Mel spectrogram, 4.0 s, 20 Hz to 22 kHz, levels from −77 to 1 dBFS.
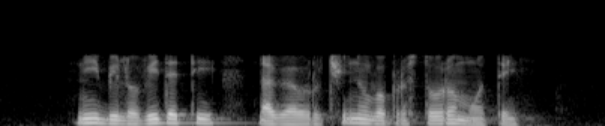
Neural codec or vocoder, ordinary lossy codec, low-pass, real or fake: none; none; 3.6 kHz; real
